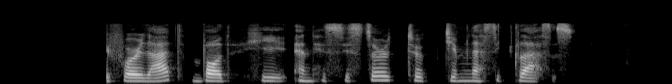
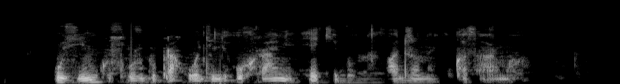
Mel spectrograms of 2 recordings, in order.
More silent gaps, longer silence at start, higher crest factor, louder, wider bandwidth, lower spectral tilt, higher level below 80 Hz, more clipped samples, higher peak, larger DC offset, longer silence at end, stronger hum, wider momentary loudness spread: first, 3.96-4.07 s, 4.28-4.45 s, 5.05-5.09 s vs none; first, 1.05 s vs 0.55 s; about the same, 22 dB vs 22 dB; about the same, -23 LUFS vs -25 LUFS; about the same, 7.4 kHz vs 7.2 kHz; second, -3.5 dB/octave vs -7.5 dB/octave; second, -76 dBFS vs -56 dBFS; neither; about the same, -4 dBFS vs -4 dBFS; neither; about the same, 1 s vs 0.95 s; neither; about the same, 13 LU vs 14 LU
